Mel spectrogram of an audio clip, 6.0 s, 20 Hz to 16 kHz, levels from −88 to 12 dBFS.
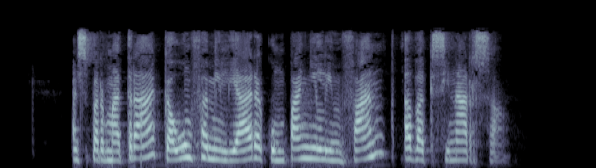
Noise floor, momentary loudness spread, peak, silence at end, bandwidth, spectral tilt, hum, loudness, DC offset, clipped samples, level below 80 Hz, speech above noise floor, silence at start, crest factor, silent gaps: -69 dBFS; 6 LU; -2 dBFS; 0.95 s; 8.6 kHz; -3 dB/octave; none; -16 LUFS; under 0.1%; under 0.1%; -62 dBFS; 53 dB; 0.7 s; 16 dB; none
